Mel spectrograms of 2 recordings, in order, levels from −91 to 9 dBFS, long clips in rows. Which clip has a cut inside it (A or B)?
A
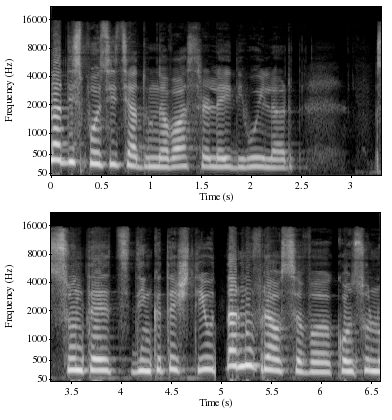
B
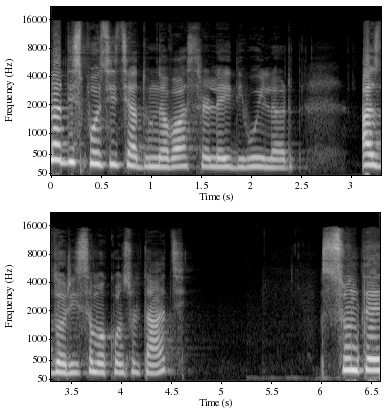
A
